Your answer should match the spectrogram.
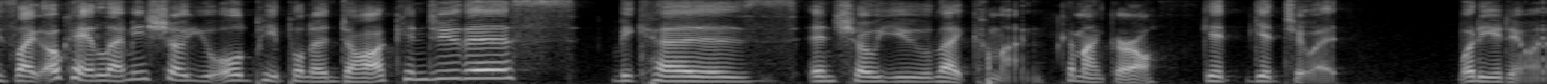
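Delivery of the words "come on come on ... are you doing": put-on sarcastic taunting, faster. Acting out her higher power urging her on while she was scared; mock-sarcastic taunting. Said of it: "my higher power is very sarcastic".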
